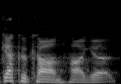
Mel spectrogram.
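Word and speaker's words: Gekkoukan: Ah, they pronounce it Gekukan.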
